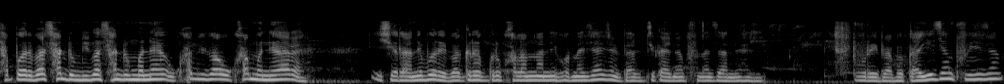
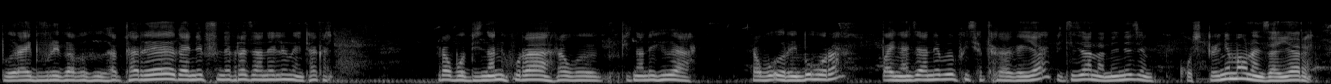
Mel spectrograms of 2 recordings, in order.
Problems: constant background noise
